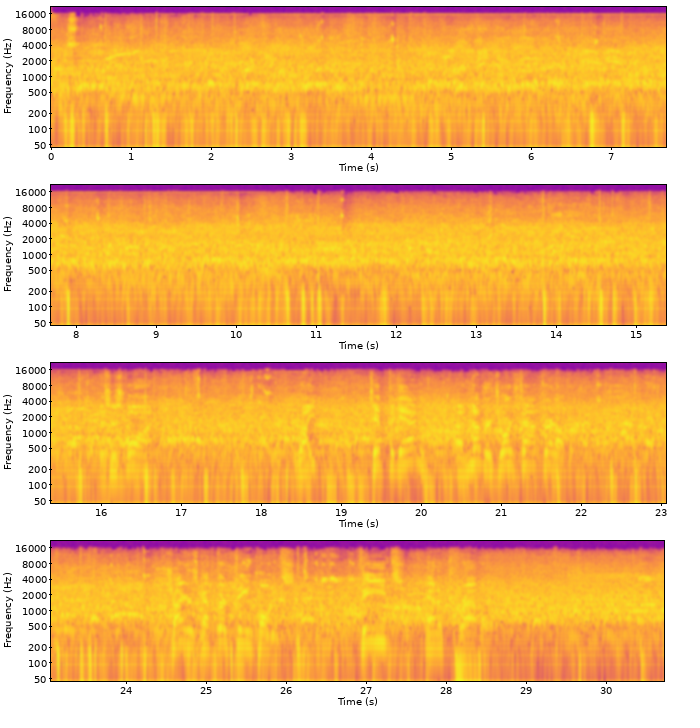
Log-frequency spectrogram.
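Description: A basketball being dribbled on a hardwood court, with short sneaker squeaks, over steady arena crowd noise during live play.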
